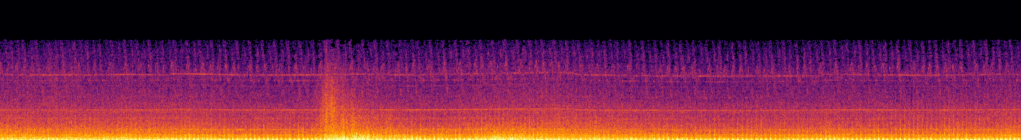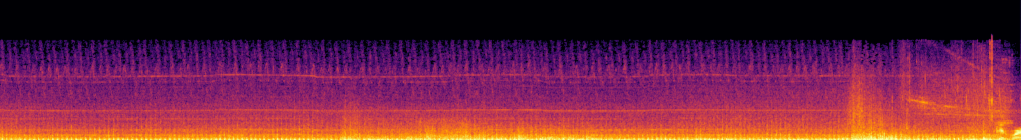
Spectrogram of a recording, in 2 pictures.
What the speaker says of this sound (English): You can leave the chopper here and the rebels will pick it up.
